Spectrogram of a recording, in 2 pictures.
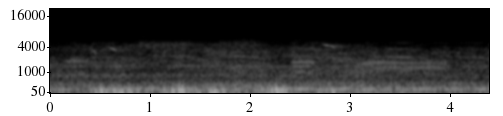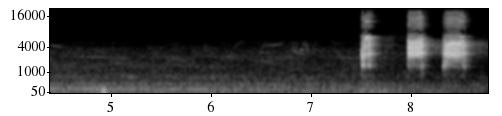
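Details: A kept black francolin of the Sindhi Gangas line calls in three loud, harsh, grating bursts near the end, after a long stretch of quiet low rumbling background.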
